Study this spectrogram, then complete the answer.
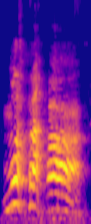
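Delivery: slow, loud villain cackle; evil laugh. Acted. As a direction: mad scientist cackle.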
